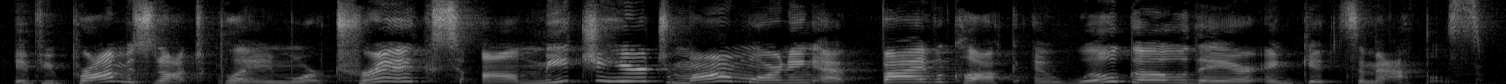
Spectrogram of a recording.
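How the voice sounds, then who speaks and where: A woman's voice: high voice, sing-song, moderate pace, hardly any pauses, bright, forceful tone, exaggerated voice. A woman voicing a sly, scheming storybook wolf who coaxes and calls out invitations. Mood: coaxing. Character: sly, scheming big bad wolf out to trick.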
